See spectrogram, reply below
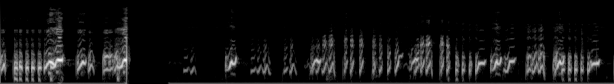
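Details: Trapping lure recording of white-breasted waterhen, 2020 season: rough, croaking notes in irregular bursts, a short silence after the first second, then quicker stuttering repeats.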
